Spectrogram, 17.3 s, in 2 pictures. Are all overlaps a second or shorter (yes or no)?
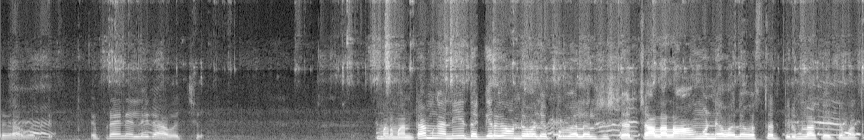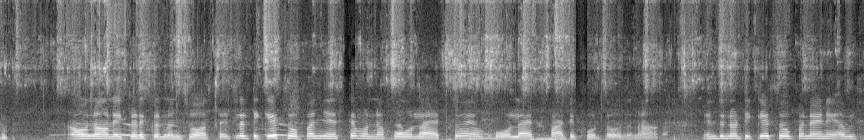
yes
